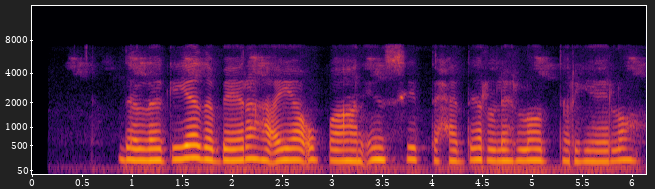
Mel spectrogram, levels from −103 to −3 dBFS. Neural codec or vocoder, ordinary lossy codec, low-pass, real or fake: none; none; 7.2 kHz; real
